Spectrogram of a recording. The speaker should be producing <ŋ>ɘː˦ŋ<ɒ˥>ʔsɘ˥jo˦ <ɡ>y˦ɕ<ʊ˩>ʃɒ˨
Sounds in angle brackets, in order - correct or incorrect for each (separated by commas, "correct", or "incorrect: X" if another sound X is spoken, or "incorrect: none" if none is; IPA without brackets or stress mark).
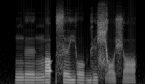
correct, correct, correct, incorrect: ɔ˩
